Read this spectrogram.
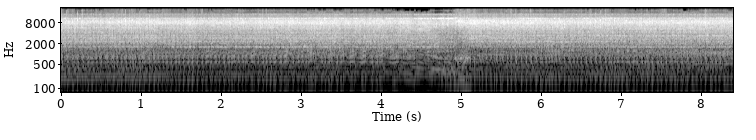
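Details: Homelite Super XL-925 chainsaw, fitted with two different carbs in turn, complaint of fast idle: shrill screaming two-stroke holding a very high racing idle, running lean from an air leak; afterwards a cylinder nut was found to have rattled off.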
